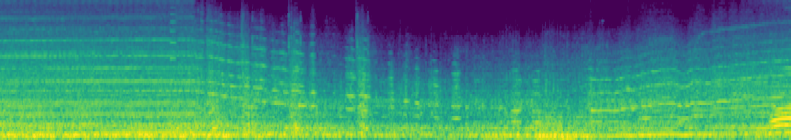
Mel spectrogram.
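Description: Race car engine in an FIA Manufacturer series racing video game, a loud sustained engine tone with strong harmonics that dips and climbs as throttle is applied, continuous throughout with a voice talking over it.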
